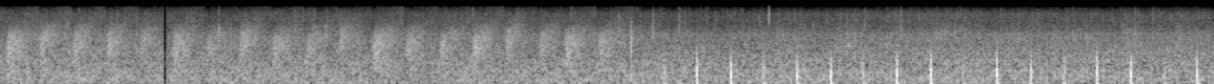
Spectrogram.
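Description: Steady, soft rain falls at night in Stardew Valley, a faint hiss with dripping patter, while a sharp ticking settles into a regular rhythm partway through.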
